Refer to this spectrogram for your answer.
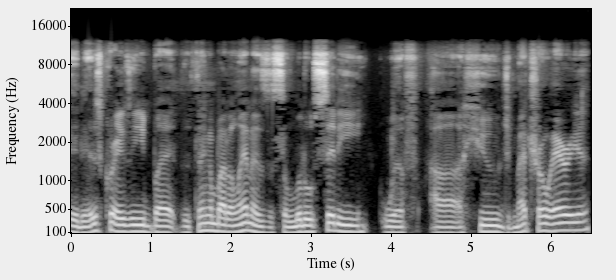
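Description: A man's fairly low-pitched, dark, mellow voice at a fairly slow pace with hardly any pauses. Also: ordinary pitch variation. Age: 30s. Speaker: IT professional, podcast co-host. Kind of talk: casual chat.

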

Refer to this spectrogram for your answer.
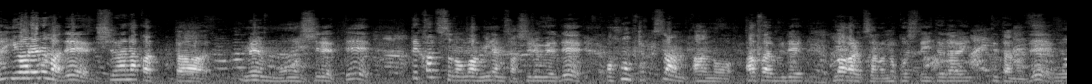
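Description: A man with a high pitch and big swings in loudness, amid crowd noise and audible room echo. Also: moderate pace. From Japan, Nara Prefecture. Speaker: documentary film director. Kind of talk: casual interview chat. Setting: live public recording at a cafe with audience.

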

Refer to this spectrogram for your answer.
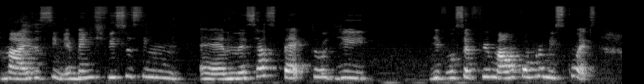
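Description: A woman speaking at a fairly slow pace with ordinary pitch variation, music in the background. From Paraná, southern Brazil. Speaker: returned missionary. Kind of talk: interview testimony.

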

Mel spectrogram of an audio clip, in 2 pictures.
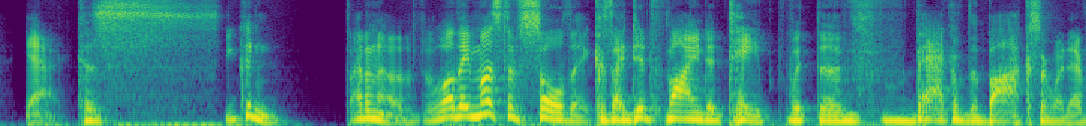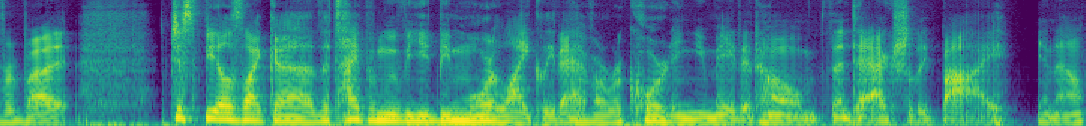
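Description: A man talks at a medium pitch with very wide pitch swings. His voice is somewhat breathy. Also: moderate pace. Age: 30s. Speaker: podcast host. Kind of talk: casual chat.

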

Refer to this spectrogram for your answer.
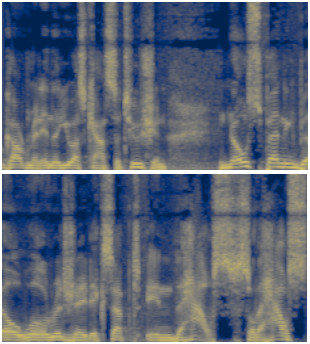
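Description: Over noticeable background noise, a man with an American accent talks at a fairly quick pace in a medium pitch with ordinary pitch variation. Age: 20s. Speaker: state legislator. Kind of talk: talk radio interview.

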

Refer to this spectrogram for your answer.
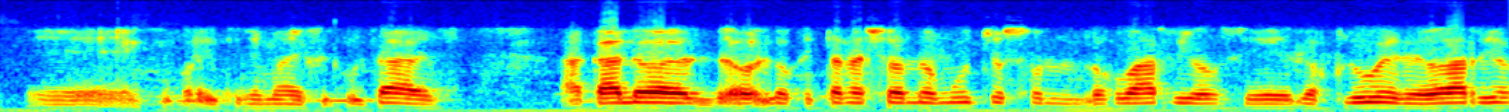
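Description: Noticeable background noise sits behind a man at medium pitch. He talks at a fairly slow pace with monotone, flat intonation. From Argentina, Greater Buenos Aires (Avellaneda/Quilmes). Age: 40s. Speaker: community leader in a shantytown. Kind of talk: interview. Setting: phone call. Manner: halting, many fillers and repetitions.

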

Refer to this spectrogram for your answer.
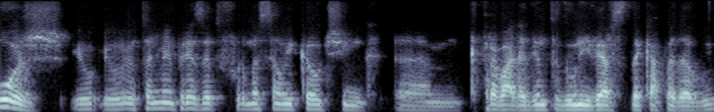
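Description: A man talks with a European Portuguese accent at a moderate pace. His medium pitch has ordinary variation. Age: 40s. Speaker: real estate coach and trainer. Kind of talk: interview.

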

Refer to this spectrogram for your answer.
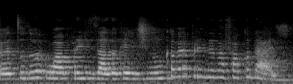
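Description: A woman speaks at a high pitch with ordinary pitch variation. Audible room echo and noticeable background noise are present. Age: 20s. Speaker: university student and entrepreneur. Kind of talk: interview.

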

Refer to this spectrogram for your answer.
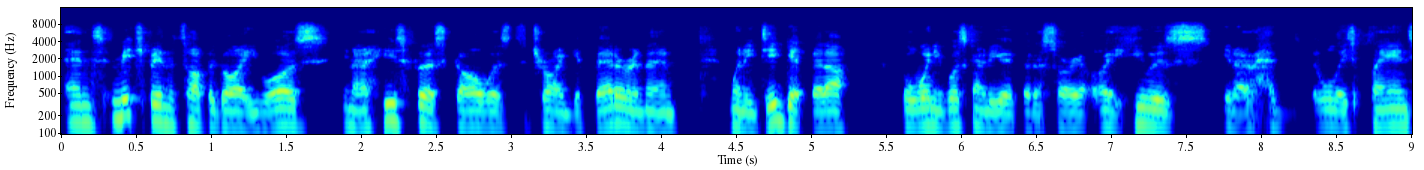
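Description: With an Australian accent, the speaker talks at a very fast pace and ordinary pitch variation. The sound is dry and close with no echo. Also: man. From Australia, New South Wales (Muswellbrook). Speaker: charity founder. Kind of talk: casual interview.

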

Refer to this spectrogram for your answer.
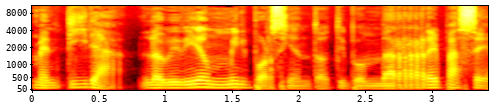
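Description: The recording of this man is very clean, the background silent. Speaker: podcaster. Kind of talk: casual monologue. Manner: halting.

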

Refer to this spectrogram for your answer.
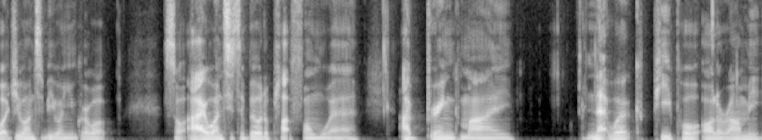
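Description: A man with a Mancunian accent speaks at a moderate pace in a fairly low, flat monotone, recorded dry and close with no echo on a very clean track with a silent background. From Manchester, England. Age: 20s. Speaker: podcast co-host. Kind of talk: casual chat.

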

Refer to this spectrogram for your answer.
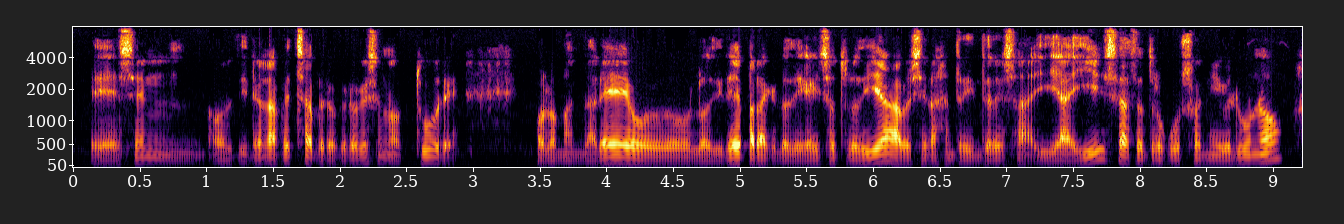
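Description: The speech comes at a fairly quick pace with ordinary pitch variation, in a dry, close sound with no echo. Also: man, very deep, low pitch for a man. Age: 50s. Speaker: wrestling coaching school director. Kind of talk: interview. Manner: halting.

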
